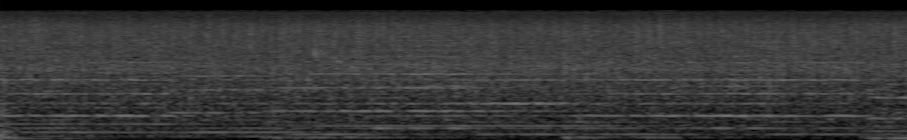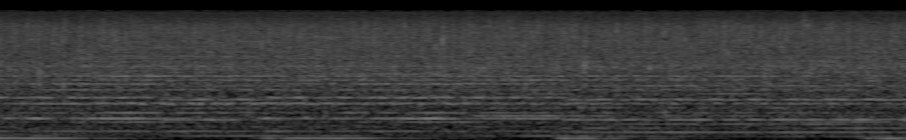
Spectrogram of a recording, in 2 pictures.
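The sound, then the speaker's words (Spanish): A waterfall pours in a steady, continuous rush of falling water, broad and hissing, with soft sustained tones humming underneath and occasional low rumbles swelling through. “Una vez ya has disfrutado suficientemente de la cascada, sales del estanque y te diriges a los rayos del sol.”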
